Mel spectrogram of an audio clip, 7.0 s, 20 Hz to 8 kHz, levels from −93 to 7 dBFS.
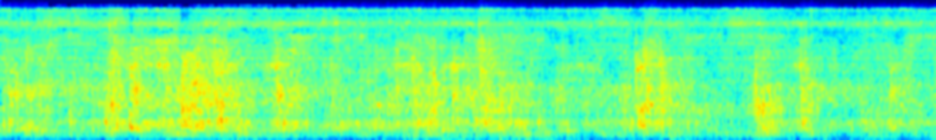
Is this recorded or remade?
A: remade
